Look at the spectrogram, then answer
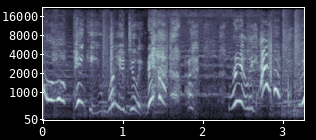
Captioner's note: gasping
